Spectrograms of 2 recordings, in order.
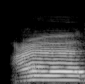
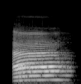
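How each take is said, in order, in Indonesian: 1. Dimulai dengan bunyi ain yang ditekan dari tenggorokan bagian tengah. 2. Dimulai dengan hamzah dari tenggorokan bagian bawah. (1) "baru ain" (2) "Pertama hamzah"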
